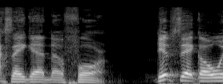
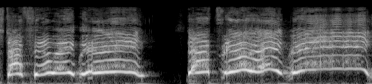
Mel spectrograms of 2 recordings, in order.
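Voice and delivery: very high, very slow, shrill drawn-out screaming; 6 dB louder than usual. Retelling a woman's words in a store video: imitating screaming at top of lungs. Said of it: "She's screaming at the top of her lungs".

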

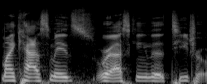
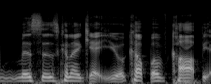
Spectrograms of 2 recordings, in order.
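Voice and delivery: ordinary talk

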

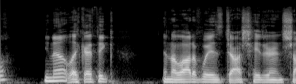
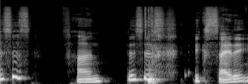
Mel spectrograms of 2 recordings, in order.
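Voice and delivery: forced delivery, slow and pitched-up; 6 semitones higher than usual. Co-host imitates how the other host just sounded, like someone in a hostage crisis. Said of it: "You sound like you're in a hostage crisis".

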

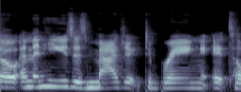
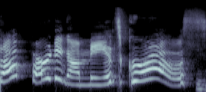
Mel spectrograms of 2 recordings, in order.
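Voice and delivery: very high, swooping, animated cartoon voice; 12 semitones higher, 4 dB louder than usual. Doing a different impression from the episode for another speaker. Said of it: "I'm gonna do a different one".

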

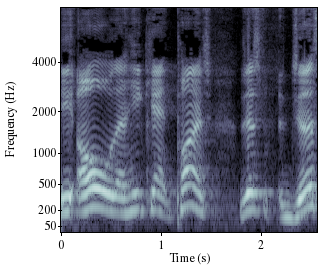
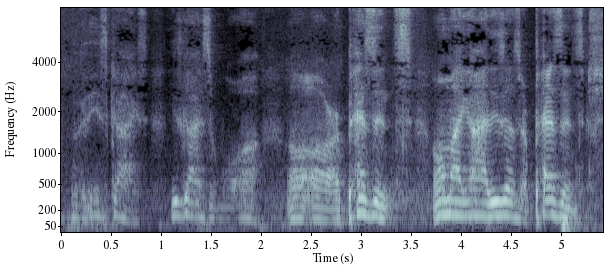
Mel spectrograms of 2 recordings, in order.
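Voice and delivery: put-on drunk voice, much lower, slower; 7 semitones lower than usual. Retelling a drunk man mocking some guys, imitating drunken speech. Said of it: "He was drunk as fuck".

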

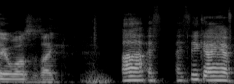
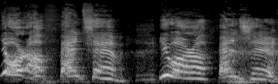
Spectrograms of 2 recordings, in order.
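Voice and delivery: mock furious, very high-pitched, slow screaming; 12 semitones higher, 6 dB louder than usual. Telling how a lady stood up during a set, retelling her screaming. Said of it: "started screaming".

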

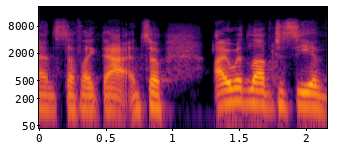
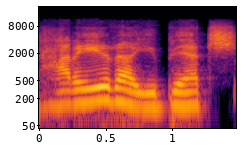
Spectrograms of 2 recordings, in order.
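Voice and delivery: mock drunken slurring, louder; 6 dB louder than usual. Recalling a reality-show cast member at the bar, imitating Ray's drunk slurring. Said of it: "he was the one who was like slurring in the bar".

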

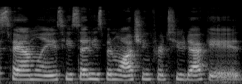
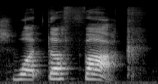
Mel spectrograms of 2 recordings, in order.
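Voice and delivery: screaming, much louder; 7 dB louder than usual. Reacting to a weird story about mysterious letters, the speaker is screaming. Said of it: "sorry if I'm screaming".

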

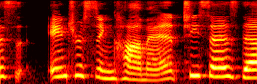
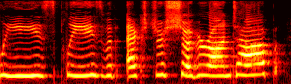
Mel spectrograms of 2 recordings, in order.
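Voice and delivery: mock wheedling begging voice, pitched up; 5 semitones higher than usual. Retelling a scene where he begs his girlfriend: imitating someone begging. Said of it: "he's begging her".

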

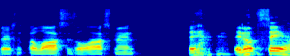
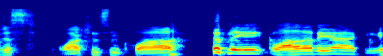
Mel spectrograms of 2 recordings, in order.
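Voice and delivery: very slow, high, dragged-out words between giggles; 6 semitones higher than usual. Saying what they have been watching lately, laughing while talking. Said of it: "you can't even say that without laughing".

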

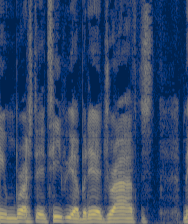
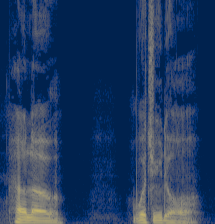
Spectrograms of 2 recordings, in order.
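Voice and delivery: very deep, slow, just-woke-up voice; 7 semitones lower than usual. Acting out a caller phoning early in the morning: imitating a real deep voice. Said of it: "with the real deep voice".

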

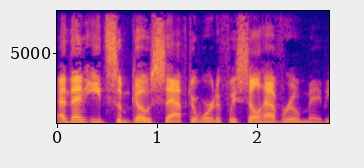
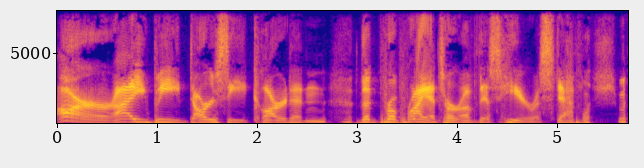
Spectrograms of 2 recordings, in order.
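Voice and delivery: put-on pirate-like Welsh accent, louder; 4 dB louder than usual. Recounting a movie where a man walks over, in a pirate-ish welsh accent. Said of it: "a man walks over with a pirateish welsh accent".

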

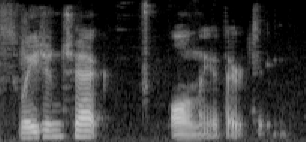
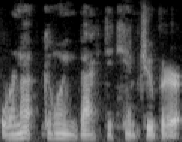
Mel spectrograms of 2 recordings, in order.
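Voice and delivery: hushed half-whisper under the breath; 3 dB quieter than usual. A player voices their character's free action during a game, half-whispering. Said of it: "if I could just like whisper".

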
